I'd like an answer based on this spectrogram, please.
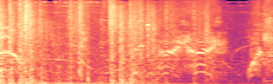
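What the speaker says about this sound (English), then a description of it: "Hey! Watch where you're shooting." Gunfire in the video game Payday The Heist: a dense, rapid fusillade of loud shots with bursts overlapping throughout, close and continuous, with some voice activity in the mix.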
